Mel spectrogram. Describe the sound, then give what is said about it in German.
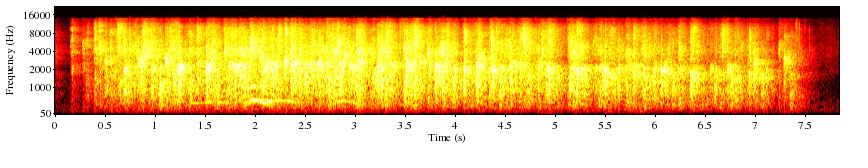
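An audience applauds steadily for several seconds at the 100th Datengarten event at the Chaos Computer Club Berlin, welcoming two guests; a dense, even wash of many hands clapping at full volume before fading out quickly at the end. “und zu unserer 100. Ausgabe möchte ich einen großen Applaus”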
